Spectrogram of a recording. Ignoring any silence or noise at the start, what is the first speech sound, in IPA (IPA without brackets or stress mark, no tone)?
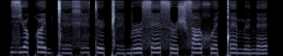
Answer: zʲ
